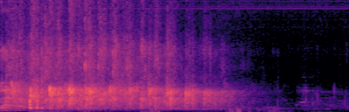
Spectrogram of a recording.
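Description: A crowd applauds with dense, steady clapping that holds strong for several seconds, then gradually thins and fades toward the end, with a few voices mixed in.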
